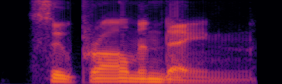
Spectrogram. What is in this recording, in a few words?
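"Supramundane", British English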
